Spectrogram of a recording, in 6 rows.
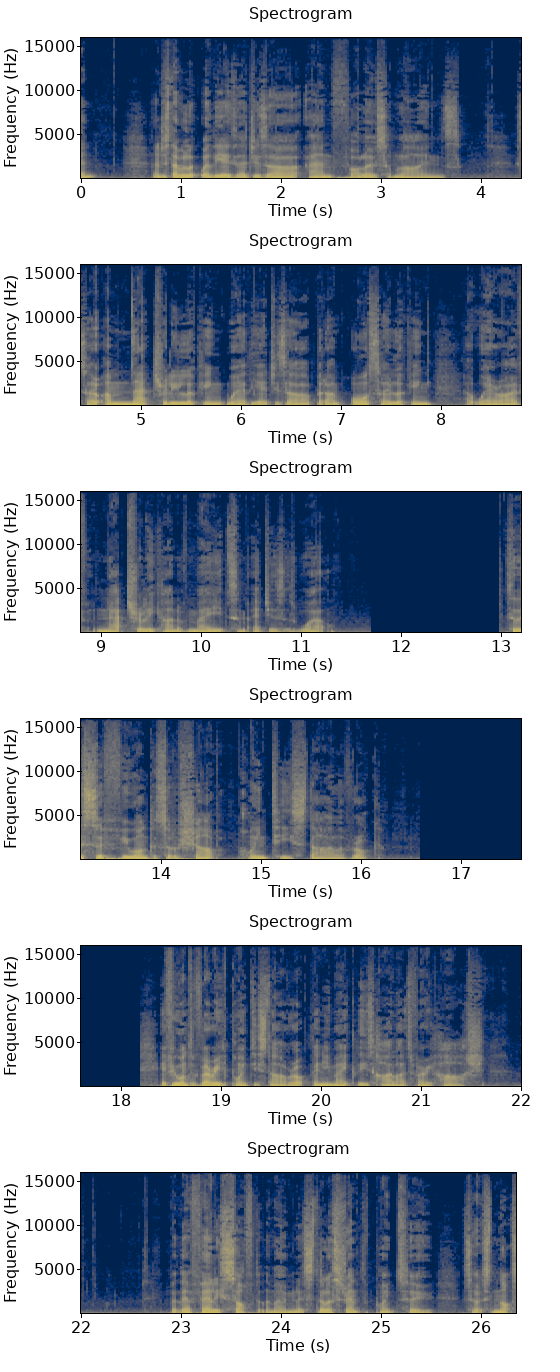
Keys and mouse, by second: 0.9 click, 1.3 middle click, 1.6 click, 1.8 middle click, 2.1 click, 2.5-4.1 middle drag, 4.1 click, 4.4 middle click, 4.7 click, 5.3 middle click, 5.5-6.6 drag, 6.6 middle click, 7.3-9.0 drag, 9.0 middle click, 9.3 click, 9.6-10.7 middle drag, 10.7 click, 11.1 middle click, 11.4 click, 11.8 middle click, 12.1 click, 12.3 middle click, 12.9 click, 13.3 middle click, 13.7 click, 14.2-16.1 middle drag, 16.1 click, 16.4 middle click, 16.6 click, 17.2-21.3 middle drag, 21.3 click, 21.9 middle click, 22.5 click, 23.1-26.3 middle drag.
